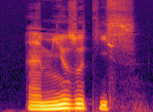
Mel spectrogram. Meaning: forget-me-not
- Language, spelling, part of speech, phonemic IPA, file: French, myosotis, noun, /mjɔ.zɔ.tis/, Fr-myosotis.ogg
